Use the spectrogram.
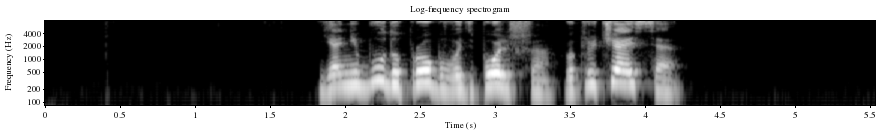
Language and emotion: Russian, angry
